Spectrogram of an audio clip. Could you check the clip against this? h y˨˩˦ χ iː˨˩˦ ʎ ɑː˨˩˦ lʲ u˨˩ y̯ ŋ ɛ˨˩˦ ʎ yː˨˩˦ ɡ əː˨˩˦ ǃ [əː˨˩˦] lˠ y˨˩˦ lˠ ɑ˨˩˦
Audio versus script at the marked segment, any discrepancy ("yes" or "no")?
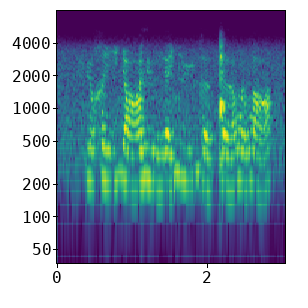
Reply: no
